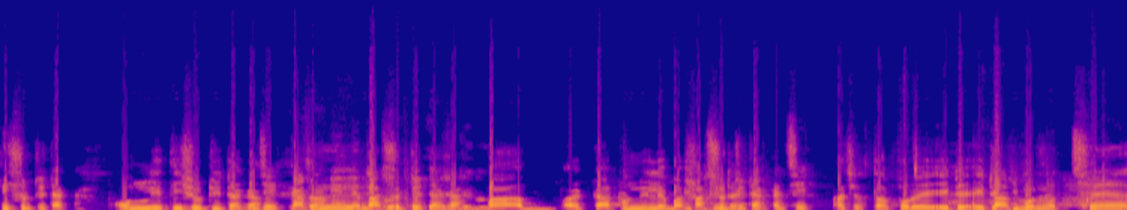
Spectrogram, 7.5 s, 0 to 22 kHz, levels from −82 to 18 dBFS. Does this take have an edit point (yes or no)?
no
